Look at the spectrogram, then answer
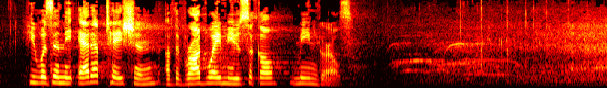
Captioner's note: cheering; laughter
